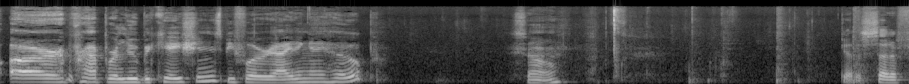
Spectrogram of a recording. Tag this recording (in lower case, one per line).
speech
